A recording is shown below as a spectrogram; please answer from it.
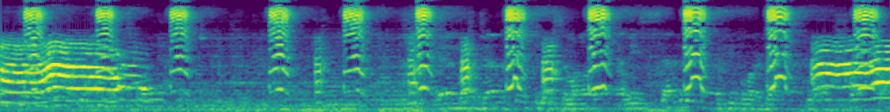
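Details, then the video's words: Luna, a Husky-Samoyed mix, howls at a squeaky toy: a wavering harmonic howl opens and closes the moment, with sharp, high toy squeaks repeating roughly once a second between. "Samsky Husky-Samoyed Talking & Howling At Squeaky Toy"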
